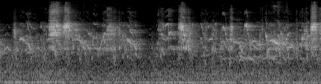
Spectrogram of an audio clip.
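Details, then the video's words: Happy budgerigar song from a perch: bright high chirps and a few clear whistled squeaks over soft chatter, loudest at the start and end. "cute budgie making happy sound,budgies singing on perch"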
